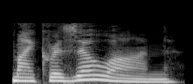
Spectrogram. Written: microzoon

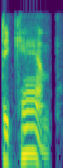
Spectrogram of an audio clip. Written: decamp

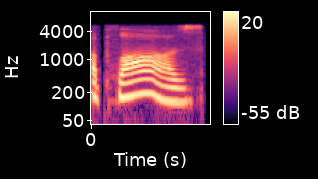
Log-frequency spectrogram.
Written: applause

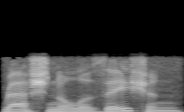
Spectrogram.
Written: rationalization

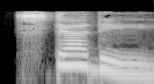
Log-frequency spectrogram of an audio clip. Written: studdie

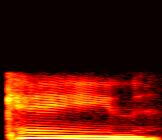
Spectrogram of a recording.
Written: Kane Basin

